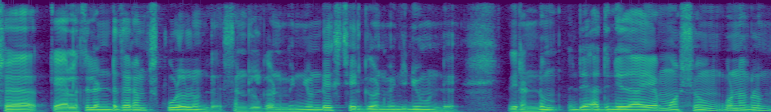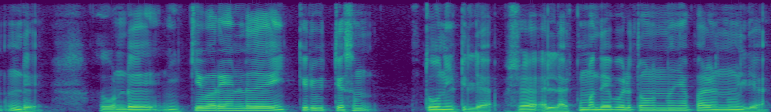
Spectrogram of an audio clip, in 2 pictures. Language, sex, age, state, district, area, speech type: Malayalam, male, 18-30, Kerala, Thrissur, rural, spontaneous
